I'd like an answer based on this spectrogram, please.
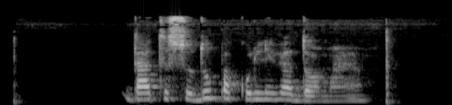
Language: Belarusian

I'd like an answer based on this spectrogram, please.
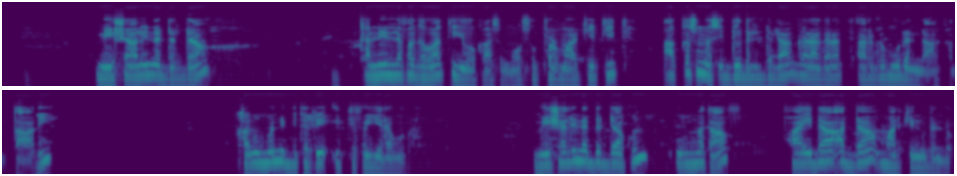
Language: Oromo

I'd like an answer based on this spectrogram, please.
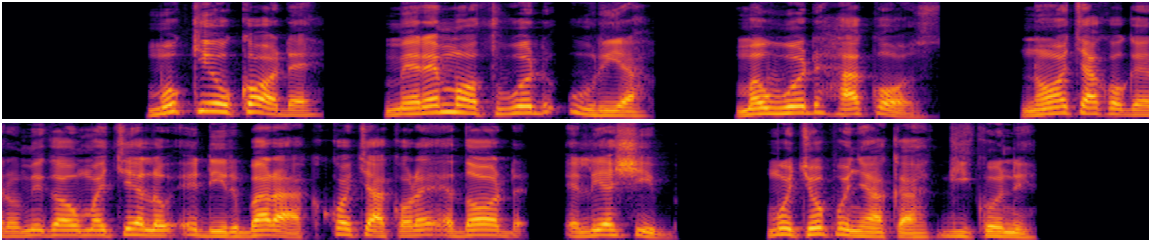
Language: Luo (Kenya and Tanzania)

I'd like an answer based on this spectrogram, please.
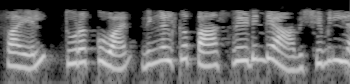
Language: Malayalam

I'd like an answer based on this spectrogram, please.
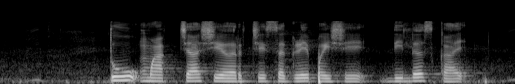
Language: Marathi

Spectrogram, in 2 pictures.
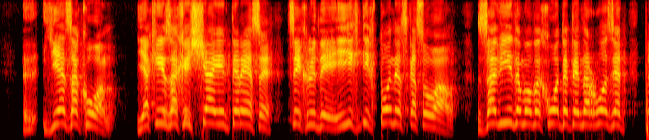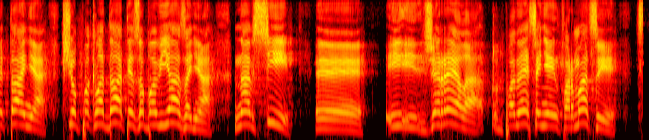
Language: Ukrainian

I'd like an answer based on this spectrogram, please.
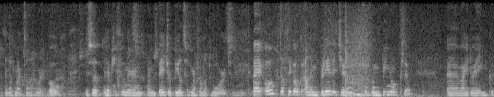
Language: Dutch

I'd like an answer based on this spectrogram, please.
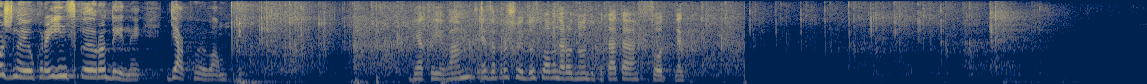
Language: Ukrainian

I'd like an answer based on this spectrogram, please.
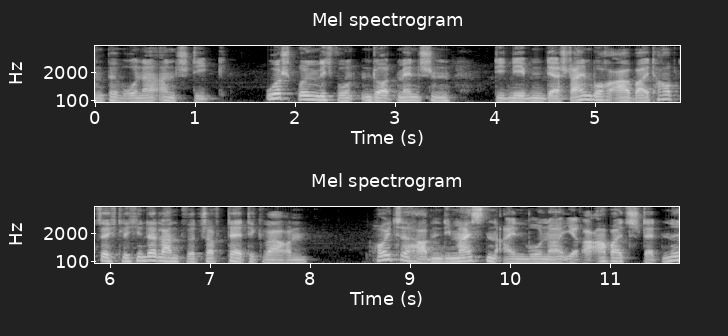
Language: German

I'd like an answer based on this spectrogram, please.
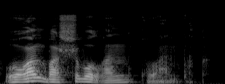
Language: Kazakh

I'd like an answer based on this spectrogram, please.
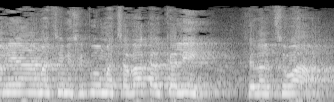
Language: Hebrew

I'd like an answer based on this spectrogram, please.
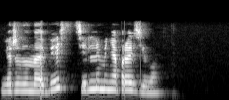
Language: Russian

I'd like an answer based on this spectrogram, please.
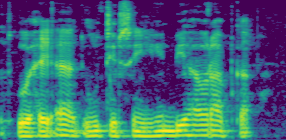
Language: Somali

